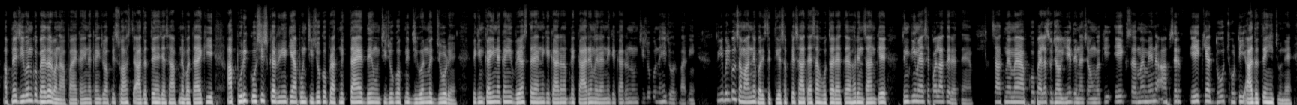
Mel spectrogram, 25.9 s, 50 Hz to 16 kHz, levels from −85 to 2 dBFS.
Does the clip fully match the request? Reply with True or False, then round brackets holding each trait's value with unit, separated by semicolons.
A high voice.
False (155 Hz)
